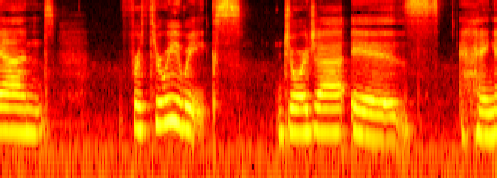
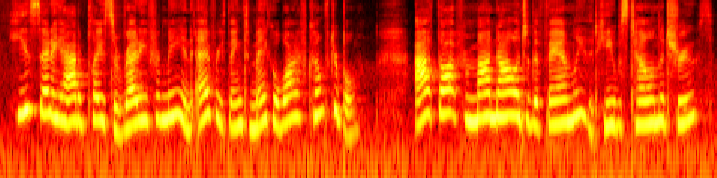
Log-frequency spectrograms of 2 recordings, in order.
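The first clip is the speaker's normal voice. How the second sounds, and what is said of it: Put-on Southern debutante accent. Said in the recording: “In a Southern debutante accent.”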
